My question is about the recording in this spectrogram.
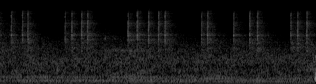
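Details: Bicycle rear wheel spun freewheeling during reassembly after bearing and freehub work: even, rapid ratchet clicking in repeated bursts about every half second; crisp, healthy pawl engagement.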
